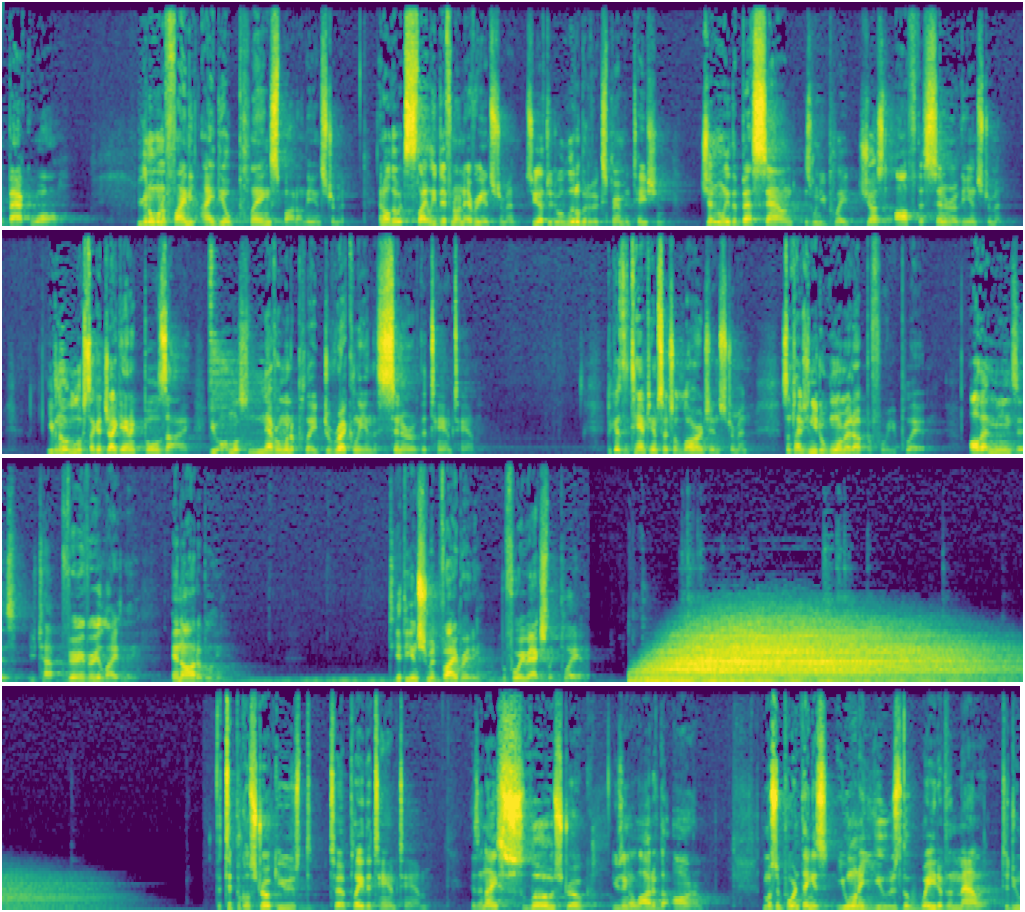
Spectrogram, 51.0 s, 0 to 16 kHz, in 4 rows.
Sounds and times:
Speech: 0:00.0 - 0:00.9, 0:01.7 - 0:12.6, 0:13.3 - 0:18.8, 0:20.3 - 0:28.4, 0:30.4 - 0:32.9, 0:41.0 - 0:47.1, 0:47.8 - 0:51.0.

